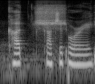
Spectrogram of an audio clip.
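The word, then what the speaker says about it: khachapuri: Now, what is, I'll try to pronounce this one. – Kachapuri. – Yes.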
